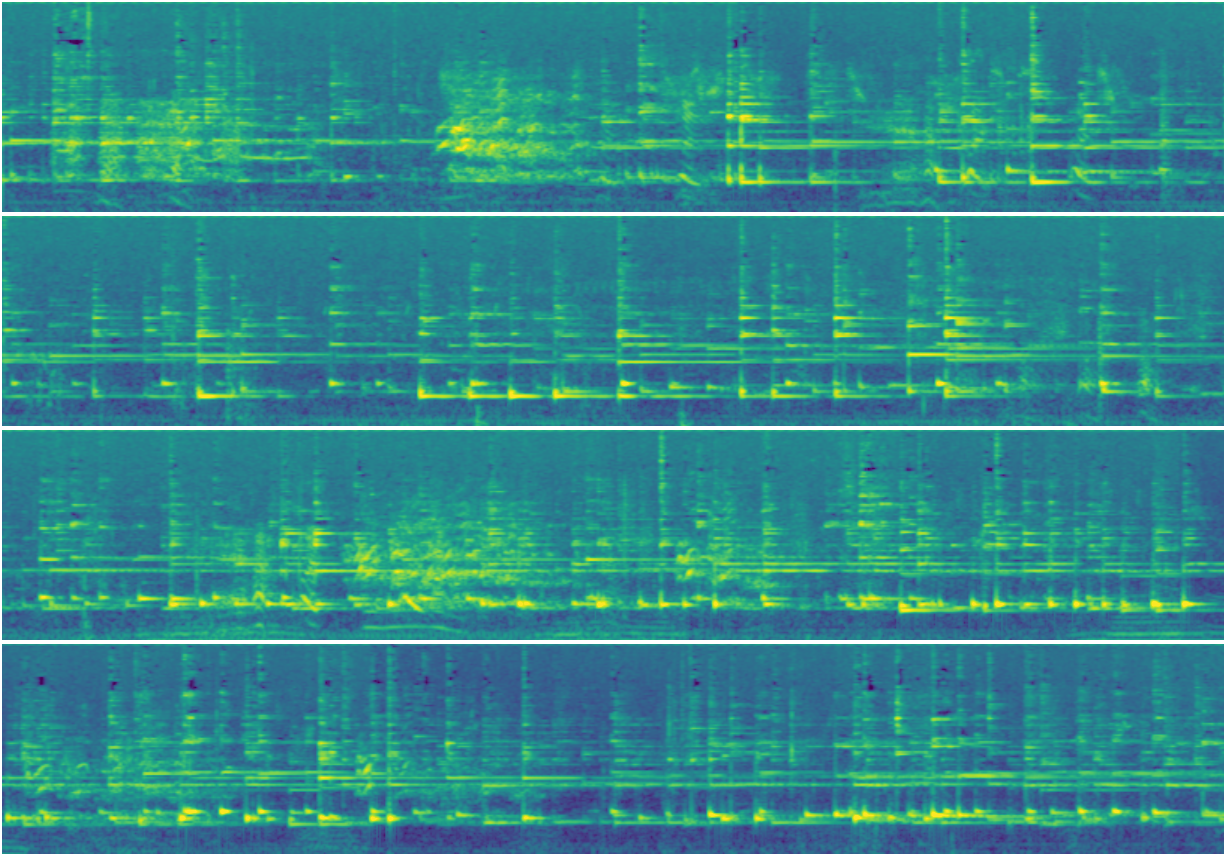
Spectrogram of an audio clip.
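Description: Bells on cattle clanking and ringing continuously as the herd shifts about in a wooden corral, with a few deep cattle calls in the second half.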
